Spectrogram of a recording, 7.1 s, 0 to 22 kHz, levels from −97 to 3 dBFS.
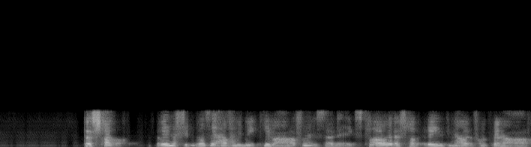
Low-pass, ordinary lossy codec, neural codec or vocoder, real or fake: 5.4 kHz; none; codec, 16 kHz, 0.5 kbps, FreqCodec, smaller model; fake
